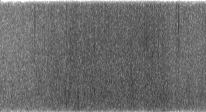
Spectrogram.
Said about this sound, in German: Da kommt eine große Welle.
